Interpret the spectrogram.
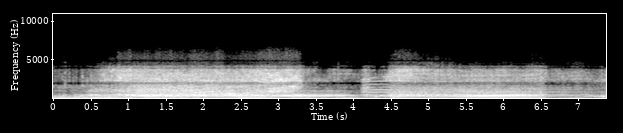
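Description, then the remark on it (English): A car engine roars as the vehicle pulls away and speeds up, revving loudly, with a brief dip like a gear change midway before climbing again. “After I got the car back on the road again, I felt like a fool.”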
